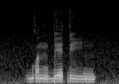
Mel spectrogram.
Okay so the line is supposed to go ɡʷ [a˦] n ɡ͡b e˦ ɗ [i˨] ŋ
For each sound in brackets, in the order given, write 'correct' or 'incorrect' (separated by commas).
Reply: correct, incorrect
